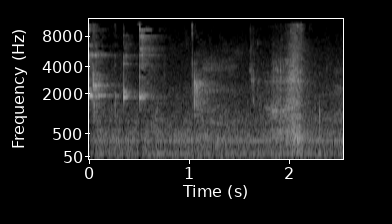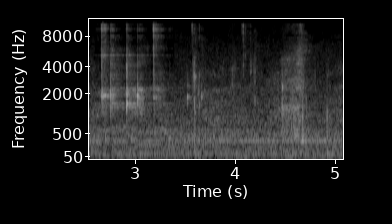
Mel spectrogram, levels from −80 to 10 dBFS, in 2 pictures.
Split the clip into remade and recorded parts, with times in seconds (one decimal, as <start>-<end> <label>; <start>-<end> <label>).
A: 0.0-2.6 recorded; 2.6-3.4 remade; 3.4-5.1 recorded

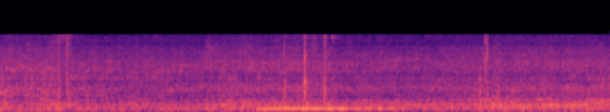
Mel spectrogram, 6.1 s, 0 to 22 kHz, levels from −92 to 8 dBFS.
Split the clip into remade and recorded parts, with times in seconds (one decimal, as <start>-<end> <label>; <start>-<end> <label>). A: 0.0-4.4 remade; 4.4-5.0 recorded; 5.0-6.1 remade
